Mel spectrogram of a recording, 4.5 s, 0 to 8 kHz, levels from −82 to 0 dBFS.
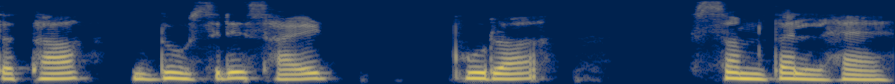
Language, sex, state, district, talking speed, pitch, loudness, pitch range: Hindi, female, Uttarakhand, Uttarkashi, 80 wpm, 190 Hz, -18 LUFS, 175-205 Hz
